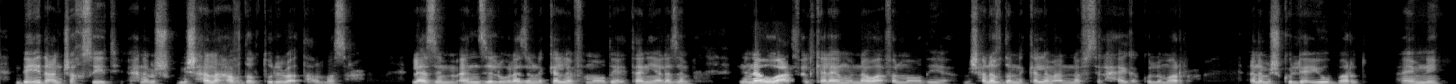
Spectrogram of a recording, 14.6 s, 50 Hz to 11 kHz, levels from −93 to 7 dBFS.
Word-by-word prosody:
بعيد 155 +5 +2
عن 125 -2 +1
شخصيتي. 135 +2 -5
إحنا 120 - -5
مش 115 +3 -6
مش 130 +1 +2
هن 140 +1 +7
هافضل 145 -3 +1
طول 130 +3 -6
الوقت 125 0 0
على 115 - -8
المسرح، 120 +1 -11 0.4
لازم 120 -1 +1
أنزل، 135 0 0
ولازم 120 0 -1
نتكلَّم 120 +1 0
في 115 - -15
مواضيع 110 +2 -4
تانية، 120 +1 -1
لازم 120 0 -3 0.5
ننوِّع 130 0 +9
في - - -11
الكلام 125 +1 +1
وننوِّع 120 0 +2
في - - -10
المواضيع، 115 0 -7
مش 125 - -3
هنفضل 140 -2 +2
نتكلَّم 120 +1 -2
عن 110 +1 -4
نفس 125 +1 -9
الحاجة 130 -1 -6
كل - - -12
مرة. 125 +3 -3 0.6
أنا 125 +1 0
مش 120 -1 -4
كلِّي 135 -1 -3
عيوب 120 +3 -1
برضه. 120 -1 -3 0.3
فاهمني؟ 140 +8 -4
120 Hz, 165 wpm, -23 LUFS, 115-130 Hz, 0.6 s, ننوِّع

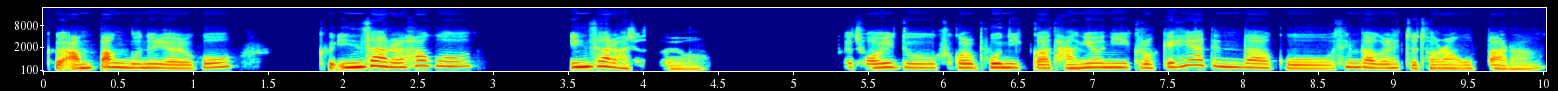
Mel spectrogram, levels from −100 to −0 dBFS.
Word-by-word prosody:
그 - - -1
안방 205 +4 +3
문을 210 0 0
열고 210 +9 -2 0.5
그 - - -5
인사를 250 +2 +5
하고 295 -1 -1 0.6
인사를 260 +2 +5
하셨어요. 165 -3 -10 0.8
그러니까 235 - -9
저희도 215 0 -1
그걸 215 0 -1
보니까 215 -2 +1
'당연히 225 +4 0
그렇게 210 +2 -2
해야 340 +5 0
된다.'고 210 - -2
생각을 220 -2 -1
했죠, 200 -3 -6
저랑 185 -1 -3
오빠랑. 175 +1 -6
215 Hz, 315 characters per minute, -21 LUFS, 185-245 Hz, 0.8 s, 인사를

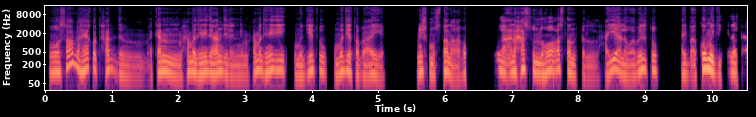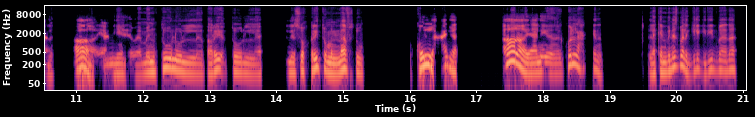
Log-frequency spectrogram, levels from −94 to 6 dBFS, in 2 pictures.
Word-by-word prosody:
هو 125 +1 0
صعب 190 - 0
هياخد 155 +1 +1
حد 135 -4 -4
مكان 95 +5 -2
محمد 125 +5 0
هنيدي 120 +2 +1
عندي، 115 0 +1
لأن 95 -1 -7
محمد 120 +7 -3
هنيدي 140 +2 0
كوميديته 120 +6 -3
كوميديا 130 +5 0
طبيعيّة 105 -3 -4 0.5
مش 125 -2 -1
مصطنعة، 105 -3 -1
هو 115 - -5 0.5
أنا 120 0 +2
حاسه 140 -1 +1
إن 115 - +2
هو 135 +5 +2
أصلًا 125 -7 -1
في 95 - -13
الحقيقة 90 - -2
لو 100 -3 -3
قابلته 135 +6 -1 0.4
هيبقى 110 -1 -3
كوميدي 140 -10 +5
كده 120 -2 0
فعلًا، 95 0 -10 0.3
آه، - - +4
يعني 110 +1 -4 0.3
من 125 +1 +2
طوله، 155 0 +3
لطريقته، 115 +2 -2
ل 105 -2 -6 0.4
لسخريته 135 +5 +1
من 115 -2 +4
نفسه 130 -5 +2 0.8
كل 185 +6 +7
حاجة، - - +2 0.7
آه، 250 - +8
يعني 115 0 0
كل 200 - +2
حاجة 150 - -8 0.7
لكن 115 +2 -1
بالنسبة 180 +8 +1
للجيل 130 +1 -4
الجديد 140 +1 -6
بقى 140 -1 -2
ده 145 +1 -3
125 Hz, 145 wpm, -24 LUFS, 110-140 Hz, 0.8 s, آه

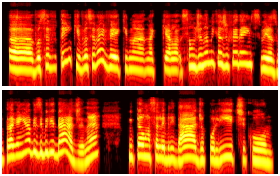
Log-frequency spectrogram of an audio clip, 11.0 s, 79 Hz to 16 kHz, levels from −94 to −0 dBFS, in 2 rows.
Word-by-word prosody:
hã, 225 -2 +5
você 240 +6 0
ve 255 -1 -11
tem 385 +6 -4
que, 280 -7 -4
você 265 +5 -1
vai 380 +2 -2
ver 255 -5 +4
que 245 +3 -9
na 230 -2 -4
naquela 220 +1 -3
são 280 +6 -2
dinâmicas 330 +3 -2
diferentes 325 +2 -3
mesmo 220 -5 +2
para 235 +3 +4
ganhar 290 +7 -1
visibilidade, 305 - +1
né, 240 - +1 0.6
então 250 +2 +2
a 235 - -1
celebridade, 215 -1 +2
o - - -8
político 195 -4 -3
240 Hz, 130 wpm, -20 LUFS, 215-290 Hz, 0.6 s, hã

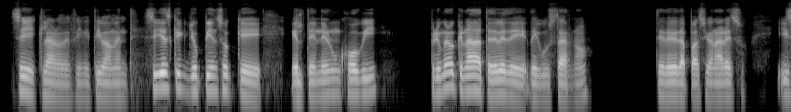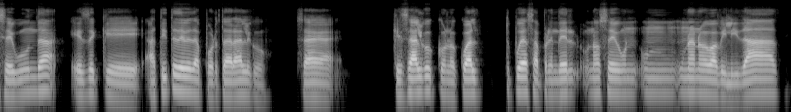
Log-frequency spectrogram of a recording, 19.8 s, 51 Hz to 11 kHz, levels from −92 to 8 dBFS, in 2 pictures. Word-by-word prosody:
Sí, 135 -5 0
claro, 110 -3 -2
definitivamente. 105 +1 -6
Sí, 160 +2 +1
es 165 -1 +5
que 160 -1 -2
yo 145 +1 -1
pienso 145 0 -1
que 115 -7 0 0.3
el 105 -3 0
tener 115 +1 -2
un 125 0 -5
hobby, 130 +3 -1 0.6
primero 165 +5 +1
que 150 - 0
nada, 145 -1 +6
te - - 0
debe 120 +1 +4
de 110 -3 0
de 105 -1 -3
gustar, 100 -1 -2
¿no?, 110 +4 -11 0.8
te 115 - -3
debe 110 +1 +3
de 110 - +3
apasionar 105 +1 -1
eso. 110 - -5 0.4
Y 120 - -7
segunda, 130 +5 0
es 120 -1 -4
de 130 -1 -2
que 105 -5 -2
a 115 - -3
ti 135 - -4
te 155 - -1
debe 140 -2 +6
de 130 - +3
aportar 115 -1 0
algo, 115 -4 0
o 95 - -24 0.4
sea, 110 -1 +2 0.7
que 120 - -4
sea 130 +1 +6
algo 135 +1 +3
con 125 -1 -5
lo 115 -1 -4
cual 125 -1 +4 0.3
tú - - -15
puedas 135 -1 +4
aprender, 125 +1 0
uh, - - -14
no 130 0 -2
sé, 130 -1 +1
un 125 0 -5
un 130 -1 -9
una 130 0 +2
nueva 125 -1 +4
habilidad, 120 +3 +3
120 Hz, 175 wpm, -22 LUFS, 110-130 Hz, 0.8 s, nada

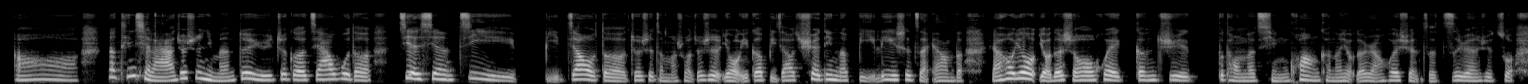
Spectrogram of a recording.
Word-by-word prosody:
哦。 210 -2 -3 0.3
那 340 - 0
听 380 +4 0
起 285 -11 +2
来 180 -5 +1
啊， 175 +2 +2
就 280 - +2
是 285 0 -3
你 235 -4 +5
们 170 +1 -3
对 265 +2 +3
于 205 -1 +2
这 240 +3 -2
个 215 -3 +4
家 225 +2 +2
务 245 0 +2
的 190 -3 0 0.2
界 275 -5 +5
限 240 -3 +2
既 210 - -2 0.2
比 - - -10
较 230 -2 +4
的 170 -6 -1
就 195 - -3
是 195 -1 -4
怎 165 -3 -8
么 145 - -9
说 170 0 -7
就 195 +6 -3
是 205 0 +1
有 165 -2 +1
一 - - -2
个 190 +4 +2
比 195 - -8
较 190 +1 -2
确 235 +5 +1
定 225 -1 +3
的 185 0 -1
比 175 -3 -7
例 215 +2 +1
是 215 0 0
怎 200 - -2
样 170 0 -4
的， 160 - -5 0.3
然 190 +2 +1
后 265 +1 +5
又 270 -2 +8
有 185 - +4
的 190 +1 +4
时 205 - -2
候 195 +1 +3
会 195 -3 +1
根 200 0 0
据 195 -3 -2 0.2
不 215 - -2
同 170 -5 -4
的 165 - -2
情 165 -2 -3
况， 200 +1 0
可 185 -1 -8
能 160 +1 -5
有 165 - -5
的 160 +2 -3
人 160 -1 -4
会 185 +1 0
选 175 -3 -5
择 150 - -8
自 190 +5 -4
愿 175 -2 -1
去 175 - -6
做， 180 -1 -6
195 Hz, 280 characters per minute, -21 LUFS, 175-225 Hz, 0.3 s, 又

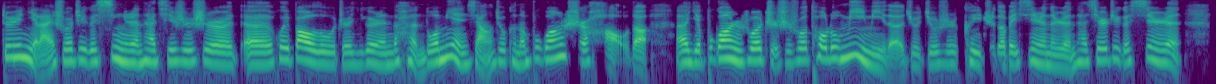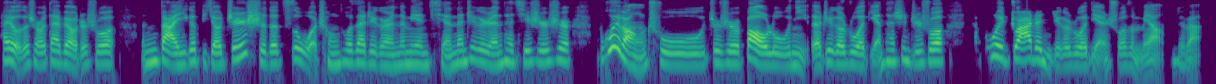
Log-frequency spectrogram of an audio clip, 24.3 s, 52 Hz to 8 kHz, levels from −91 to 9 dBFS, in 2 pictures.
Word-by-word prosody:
对 260 0 -1
于 265 - +3
你 240 - +2
来 - - +2
说， 205 0 -2
这 210 0 -3
个 195 - -2
信 225 +1 +1
任 190 -2 0
它 195 -1 0
其 205 0 -5
实 200 -1 -3
是， 180 -5 +1
呃， 170 +1 +2
会 230 +2 -2
暴 220 -2 +7
露 180 -2 -3
着 170 0 -4
一 170 0 -12
个 190 0 -1
人 165 -1 -2
的 195 - -4
很 215 0 -4
多 195 +3 +2
面 220 -8 0
向， - - -1
就 195 +1 -7
可 195 -1 -9
能 170 +2 -3
不 235 +2 -10
光 240 +4 +3
是 - - +1
好 - - -3
的， - - +3 0.3
呃， 190 - +4
也 190 -1 -1
不 230 +5 -11
光 240 0 +7
是 205 - 0
说， 215 +1 +2
只 175 - -3
是 180 +3 -2
说 220 +3 -2
透 235 0 +1
露 240 +1 -1
秘 265 -1 +1
密 150 -6 -4
的， - - -1
就 160 - -8
就 170 +2 -6
是 175 0 -8
可 195 - -8
以 170 - -2
值 - - -6
得 165 - 0
被 170 0 -1
信 205 +1 -5
任 175 -2 -2
的 155 - -3
人。 140 0 -2
它 195 0 -5
其 200 - -8
实 215 - +3
这 230 +1 -6
个 190 0 -5
信 215 -2 -2
任 190 - +1 0.3
它 215 - +1
有 - - +3
的 - - -4
时 180 - -3
候 170 - 0
代 190 0 0
表 180 - +2
着 - - -4
说， 175 0 -2 0.3
你 205 - -2
把 205 -6 +7
一 170 +2 -4
个 205 - -2
比 190 -2 -15
较 170 -2 +1
真 235 - +2
实 190 - +2
的 180 - +1
自 230 +5 -7
我 - - -1
呈 170 -2 -7
托 190 0 -5
在 190 -1 +1
这 180 -1 -5
个 165 - -4
人 155 -1 -1
的 170 - -6
面 175 -1 -5
前， 180 - -6
那 190 - -3
这 220 +3 -6
个 195 - -2
人 160 -1 0
他 195 0 -5
其 195 -1 -6
实 195 -1 -2
是 210 -2 -1 0.3
不 - - -14
会 465 +3 +7
往 - - +6
出 165 -3 -5
就 190 - -4
是 180 -1 -1
暴 170 -1 +8
露 160 -1 -4
你 160 -3 -8
的 - - +1
这 200 - -4
个 175 - +2
弱 175 -2 0
点， - - -3
他 200 +1 -6
甚 215 +1 -4
至 180 -1 -6
说 205 0 +4 0.3
他 225 - -19
不 - - -21
会 270 -3 +2
抓 235 +2 +8
着 225 - +1
你 - - -10
这 155 - -8
个 155 - -5
弱 155 0 -2
点 - - -4
说 155 0 -6
怎 155 - -11
么 - - -11
样， - - -1
对 - - -14
吧？ - - -5
190 Hz, 340 characters per minute, -21 LUFS, 170-215 Hz, 0.3 s, 暴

